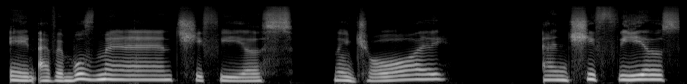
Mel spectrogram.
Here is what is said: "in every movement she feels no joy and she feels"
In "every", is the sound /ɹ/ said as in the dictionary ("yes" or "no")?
no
